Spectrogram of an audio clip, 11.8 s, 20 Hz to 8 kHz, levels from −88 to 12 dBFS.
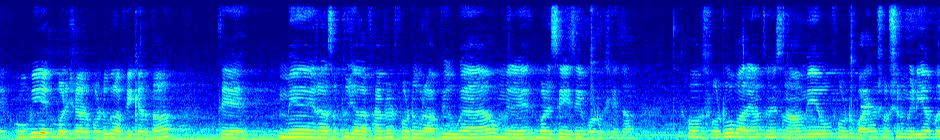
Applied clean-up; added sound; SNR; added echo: none; Microwave oven; 12 dB; reverberation time 2.3 s.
